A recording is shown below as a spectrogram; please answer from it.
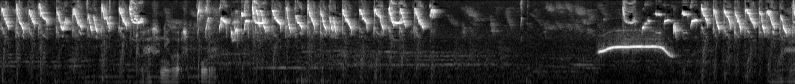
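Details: Energetic mountain white-eye song for training other birds: bursts of quick, high chirping twitters broken by short pauses, a single clean level whistle near the end, then the chattering resumes.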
